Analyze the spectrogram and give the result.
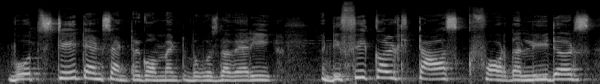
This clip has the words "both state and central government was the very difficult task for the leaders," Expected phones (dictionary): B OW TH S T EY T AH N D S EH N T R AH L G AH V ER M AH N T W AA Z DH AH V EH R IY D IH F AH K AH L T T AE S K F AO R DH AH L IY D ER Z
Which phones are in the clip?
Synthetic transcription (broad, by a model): B OW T S T EY T AH N D S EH N T AH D G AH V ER M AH N T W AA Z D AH V EH R IY D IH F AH K AH L T T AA S K F AO R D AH L IY D ER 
